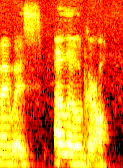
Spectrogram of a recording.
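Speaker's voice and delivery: plain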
